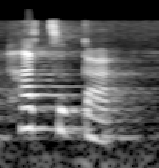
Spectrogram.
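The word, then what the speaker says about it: 二十日: Chúng ta sẽ đọc là hatsuka, hatsuka, hatsuka, nghĩa là ngày 20 hoặc 20 ngày.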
